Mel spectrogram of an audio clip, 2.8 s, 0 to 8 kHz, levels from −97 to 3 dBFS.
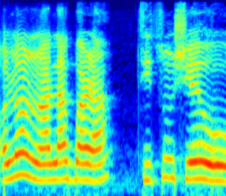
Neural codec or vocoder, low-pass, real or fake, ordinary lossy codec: none; 7.2 kHz; real; Opus, 16 kbps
